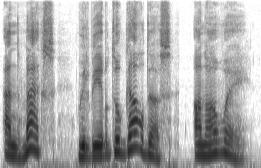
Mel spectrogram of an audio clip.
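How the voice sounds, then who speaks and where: A man's voice: high voice, sing-song, moderate pace, a little mellow, no room sound, clean studio sound, voice pushed up. A man voicing a refined, knowledgeable female cat with a French accent and precise, formal wording, in an audiobook. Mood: composed, reasoning. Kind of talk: audiobook character acting.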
